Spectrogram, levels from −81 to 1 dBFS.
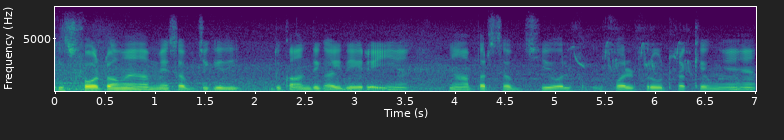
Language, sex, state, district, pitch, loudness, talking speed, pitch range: Hindi, male, Chandigarh, Chandigarh, 120 Hz, -20 LUFS, 170 wpm, 115-125 Hz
